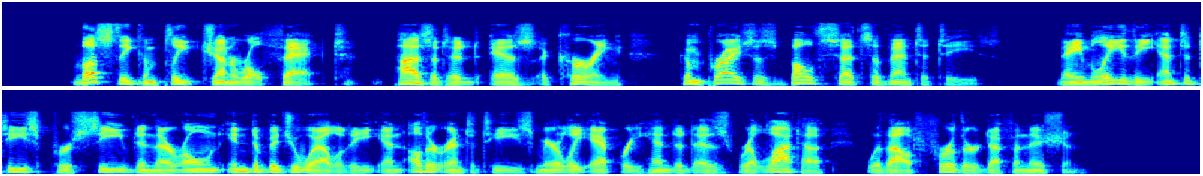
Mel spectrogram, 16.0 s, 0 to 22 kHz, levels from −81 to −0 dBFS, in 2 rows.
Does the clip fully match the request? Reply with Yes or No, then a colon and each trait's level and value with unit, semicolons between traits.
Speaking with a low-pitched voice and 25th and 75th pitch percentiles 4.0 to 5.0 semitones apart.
Yes: low, 105 Hz; average, 4.6 semitones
